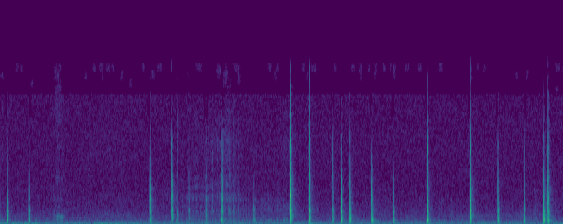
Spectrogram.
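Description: Long acrylic nails tap and scratch across the lid of a medium, closed, hollow cardboard gift box printed with pink florals. About sixteen sharp, dry, bright taps ring out with no decay, spaced irregularly over faint scratching and low background hum, growing denser toward the end.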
